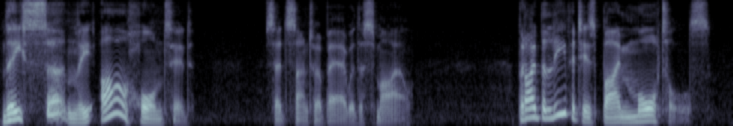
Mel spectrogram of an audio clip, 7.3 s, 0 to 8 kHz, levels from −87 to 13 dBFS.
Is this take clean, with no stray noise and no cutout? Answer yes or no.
yes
